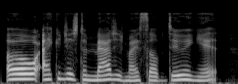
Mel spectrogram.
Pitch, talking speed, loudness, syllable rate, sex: 210 Hz, 200 wpm, -19 LUFS, 5.8 syllables/s, female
